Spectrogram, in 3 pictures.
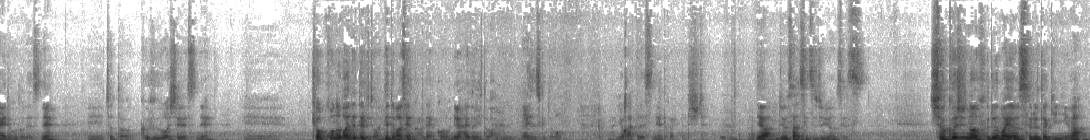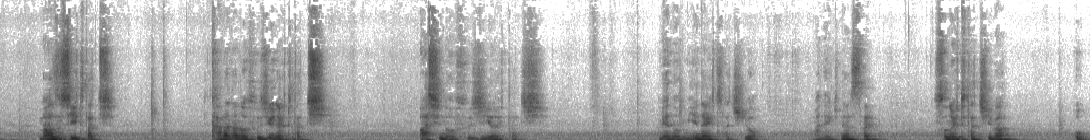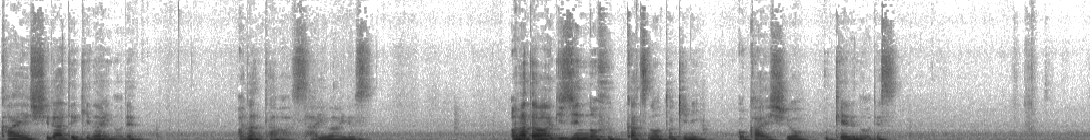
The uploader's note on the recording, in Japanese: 2020/11/22吉備教会礼拝メッセージ録音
